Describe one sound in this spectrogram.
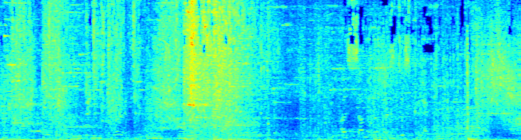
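Video game spell effects zap and crackle during a battle.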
